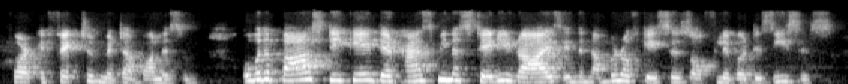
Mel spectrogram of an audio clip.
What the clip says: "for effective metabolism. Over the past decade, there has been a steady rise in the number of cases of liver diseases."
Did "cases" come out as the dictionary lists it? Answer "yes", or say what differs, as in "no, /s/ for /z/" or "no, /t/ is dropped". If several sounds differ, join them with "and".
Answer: yes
